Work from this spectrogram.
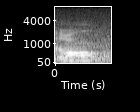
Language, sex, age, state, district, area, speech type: Assamese, male, 30-45, Assam, Nalbari, rural, spontaneous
